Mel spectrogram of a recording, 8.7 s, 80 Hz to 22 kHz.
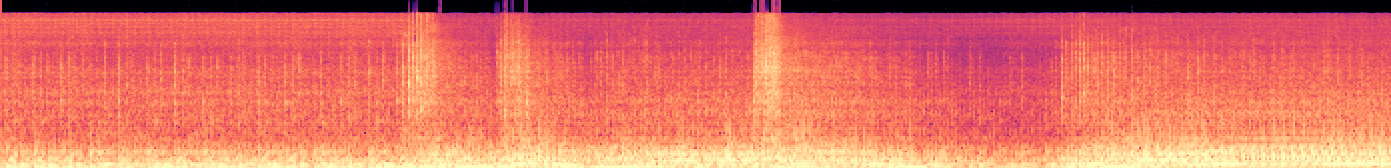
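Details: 1983 Suzuki Jimny SJ410 with rebuilt stock F10A engine, Aisan carburetor, straight-pipe exhaust, after cold valve lash set to 0.10 mm intake and 0.15 mm exhaust: revs cleanly through quick throttle blips and drops back smoothly, even beat, no ticking.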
